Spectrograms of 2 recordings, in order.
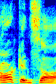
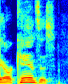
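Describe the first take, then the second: First: Said in the usual way. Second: Arkansas said as "ar-KAN-zus"; spelling pronunciation. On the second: Shown as a demonstration. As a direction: say Arkansas to rhyme with Kansas. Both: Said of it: "At least I don't say".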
